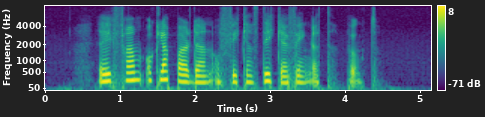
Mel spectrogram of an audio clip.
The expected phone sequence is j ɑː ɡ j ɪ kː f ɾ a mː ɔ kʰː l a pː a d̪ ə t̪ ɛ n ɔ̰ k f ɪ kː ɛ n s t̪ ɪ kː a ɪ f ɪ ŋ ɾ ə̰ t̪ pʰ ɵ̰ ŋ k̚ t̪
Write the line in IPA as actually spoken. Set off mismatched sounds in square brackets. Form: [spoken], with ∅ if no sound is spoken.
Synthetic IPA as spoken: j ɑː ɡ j ɪ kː f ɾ a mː ɔ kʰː l a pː a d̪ ə [d̪] ɛ n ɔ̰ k f ɪ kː ɛ n s t̪ ɪ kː a ɪ f ɪ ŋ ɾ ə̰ t̪ pʰ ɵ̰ ŋ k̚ t̪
